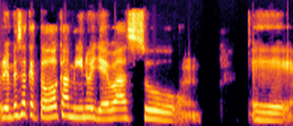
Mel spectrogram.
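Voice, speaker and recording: Here a woman speaks with a Dominican accent. Her pitch is fairly high. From Dominican Republic. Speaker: psychologist. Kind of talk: interview. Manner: halting.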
